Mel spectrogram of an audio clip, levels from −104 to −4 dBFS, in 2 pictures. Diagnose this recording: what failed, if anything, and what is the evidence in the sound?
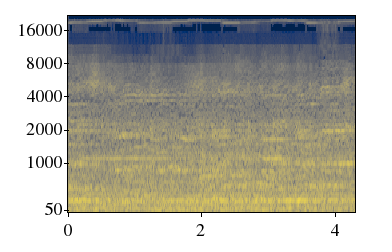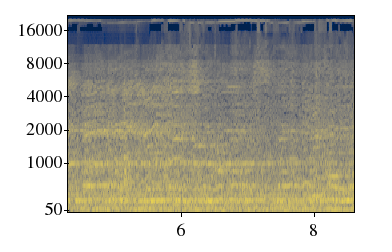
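The fault sits at the codec stage, and it runs the whole length of the clip: it's most likely Opus compression, with damage you can plainly hear. Instead of swirly holes, tonal parts come out noisy, rough and grainy, which is the music (CELT) mode refilling starved bands with folded or noise content. Bandwidth stays full, extending to about 20.2 kHz, so the grain points to a tight budget, something like 24 kbps.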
